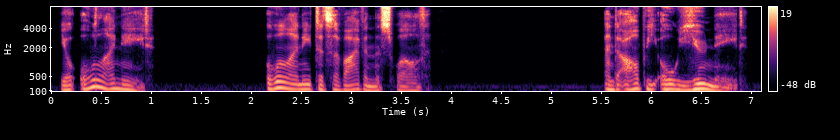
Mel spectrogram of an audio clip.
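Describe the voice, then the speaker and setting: A man's voice: mid-range voice, warm tone, no echo, close to an everyday voice. A man with a British accent playing an obsessive, possessive, lovestruck game developer in an intimate roleplay audio drama, doting and controlling. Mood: possessive, devoted. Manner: doting, intimate, pleading endearments.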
